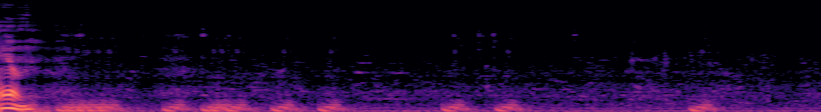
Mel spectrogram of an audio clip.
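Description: Soft low thuds sound as a menu scrolls.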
